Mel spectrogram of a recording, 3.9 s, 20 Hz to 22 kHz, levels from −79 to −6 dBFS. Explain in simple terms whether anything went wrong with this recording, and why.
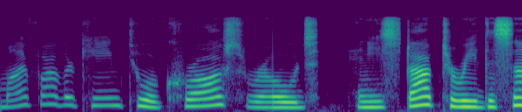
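Twice the whole recording suddenly gets louder in a single jump, first at about 1.02 seconds and again at 2.04 seconds. The speech and the background noise rise together, and the first jump is clearly bigger than the second. This is a microphone volume stepped up fault. The call software decided the microphone was too quiet and turned up its input volume in one abrupt step, then did it again, instead of adjusting gradually.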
